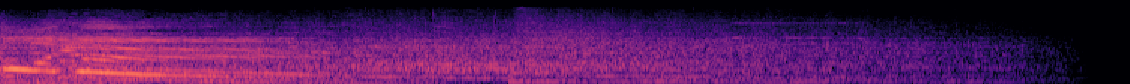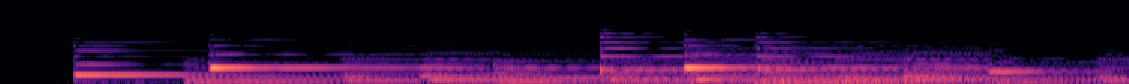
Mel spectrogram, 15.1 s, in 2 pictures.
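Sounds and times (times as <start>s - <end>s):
slow piano music: 7.9s - 15.0s.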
